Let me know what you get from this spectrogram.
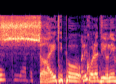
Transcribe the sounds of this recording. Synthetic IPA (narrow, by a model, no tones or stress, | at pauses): oait̪ipokʰo̞lad̪ijunim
